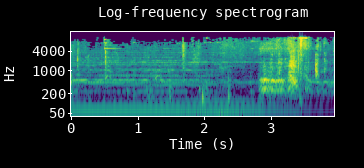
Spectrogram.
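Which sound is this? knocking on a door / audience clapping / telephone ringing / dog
dog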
